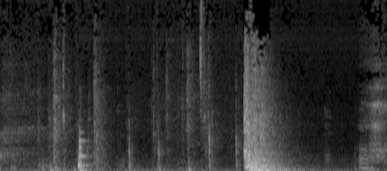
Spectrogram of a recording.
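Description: A door slams shut with one loud, booming bang as someone leaves for the grocery store, preceded by a few softer knocks and shuffling thuds from the person moving.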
